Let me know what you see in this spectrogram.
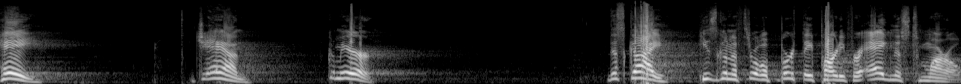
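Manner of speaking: put-on rowdy, hearty, boisterous voice. Retelling how Harry called Jan over about a birthday party, Harry's boisterous voice. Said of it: "in his boisterous voice".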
